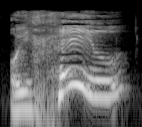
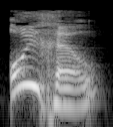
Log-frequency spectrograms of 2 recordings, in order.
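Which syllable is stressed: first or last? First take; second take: last; first. First: The stress is on the last syllable. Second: The stress is on the first syllable. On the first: It is a verb meaning eating. "with this tzere under the chof and the stress under the chof" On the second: It is a noun meaning food. "with a segel under the chof and the stress on the aleph at the beginning of the word"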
